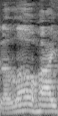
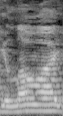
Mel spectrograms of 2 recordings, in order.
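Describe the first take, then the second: First: The name starts with a plain vowel sound. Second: The name starts with a 'y' sound. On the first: The speaker calls it wrong. "Sometimes people pronounce it Aloha" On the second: The speaker calls it right. "You did it perfectly"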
